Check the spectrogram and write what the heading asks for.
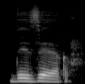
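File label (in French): "desert", French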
